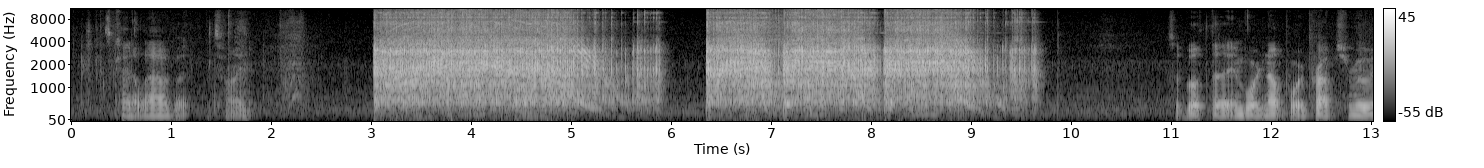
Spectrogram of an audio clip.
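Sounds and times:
electric motor and gear whirr: 3.0 - 9.8.

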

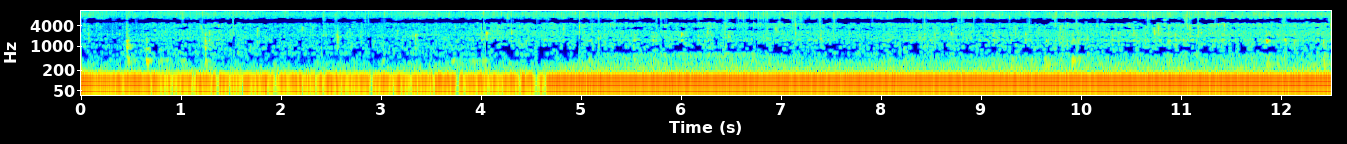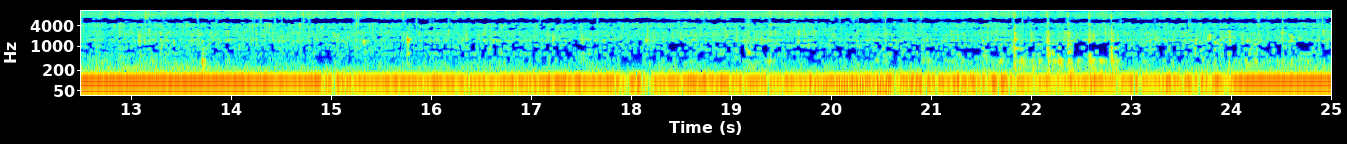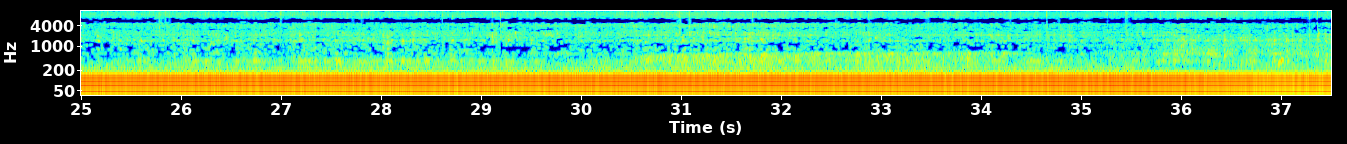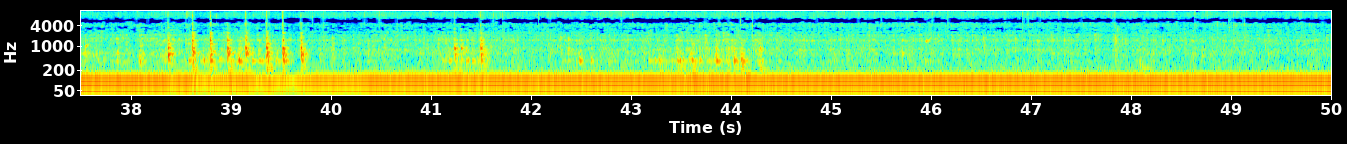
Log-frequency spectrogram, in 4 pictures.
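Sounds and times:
oil bubbling and crackling: 0.0 - 50.0.

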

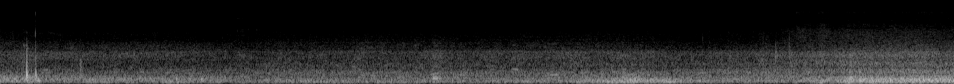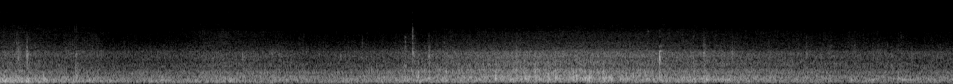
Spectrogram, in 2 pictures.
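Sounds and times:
wind buffeting microphone: 0.0 - 19.0
surf breaking on pebble shore: 5.8 - 19.0.

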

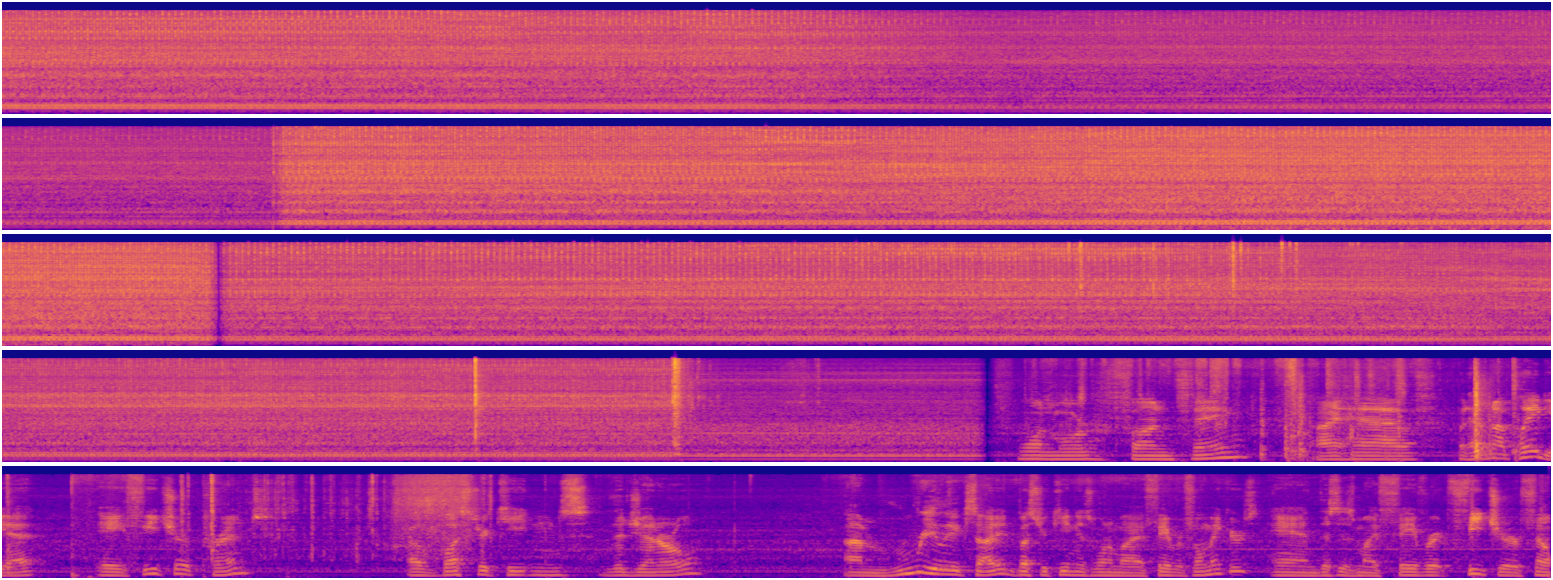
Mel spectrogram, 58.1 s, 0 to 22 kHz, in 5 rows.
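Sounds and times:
film projector running: 0.0 - 42.3.

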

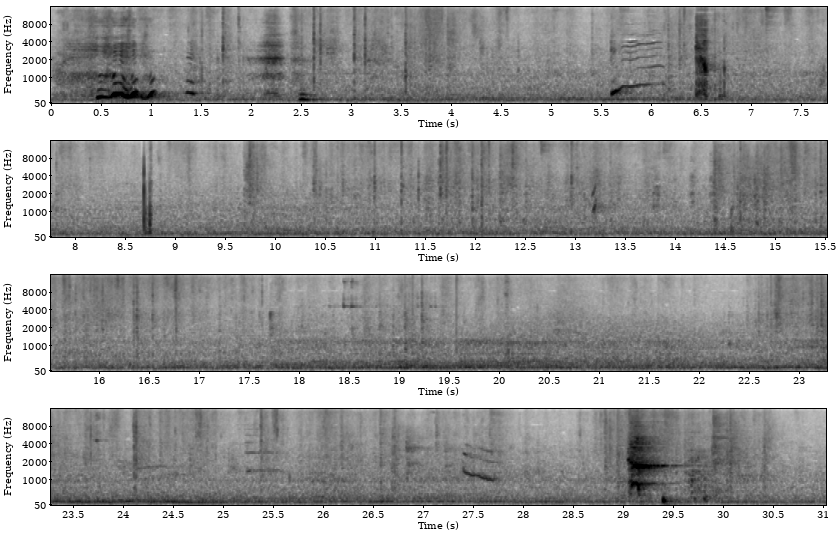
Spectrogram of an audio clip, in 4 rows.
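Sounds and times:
puppy yelping: 5.6 - 6.7, 27.3 - 27.9, 29.0 - 29.7
paws scratching on newspaper: 6.1 - 18.2, 19.2 - 30.8.

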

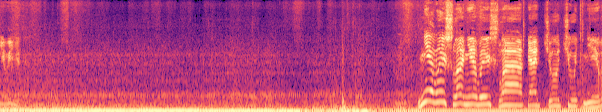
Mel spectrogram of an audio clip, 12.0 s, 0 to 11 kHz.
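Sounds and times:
truck diesel engine rumbling: 0.0 - 12.0.

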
